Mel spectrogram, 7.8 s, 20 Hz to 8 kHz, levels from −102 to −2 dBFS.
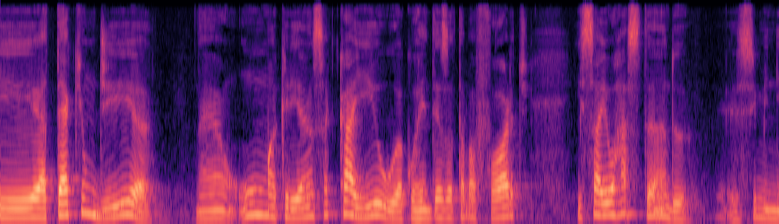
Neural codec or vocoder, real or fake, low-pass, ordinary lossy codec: none; real; 7.2 kHz; none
